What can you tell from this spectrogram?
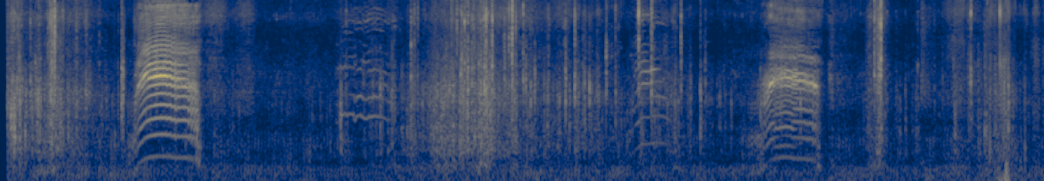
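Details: Talkative kitten, a Chinese rural cat that also licks hands, gives two loud, drawn-out harmonic meows about six seconds apart. Softer, shorter mews come between them. Faint rustling and clicks sound in the background.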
